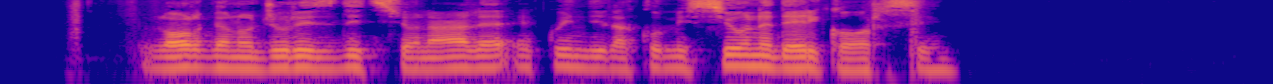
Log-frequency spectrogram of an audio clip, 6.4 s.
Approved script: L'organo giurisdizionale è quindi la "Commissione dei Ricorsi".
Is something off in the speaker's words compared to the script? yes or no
no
